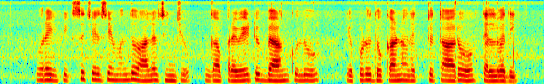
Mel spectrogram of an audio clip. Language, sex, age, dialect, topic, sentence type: Telugu, male, 31-35, Telangana, banking, statement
